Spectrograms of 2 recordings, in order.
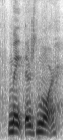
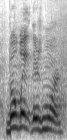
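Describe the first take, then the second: First: Said in the usual way. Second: Infomercial announcer. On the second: Shown as a demonstration. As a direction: sell it like a late-night ad.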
